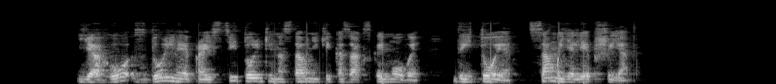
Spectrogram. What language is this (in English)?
Belarusian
